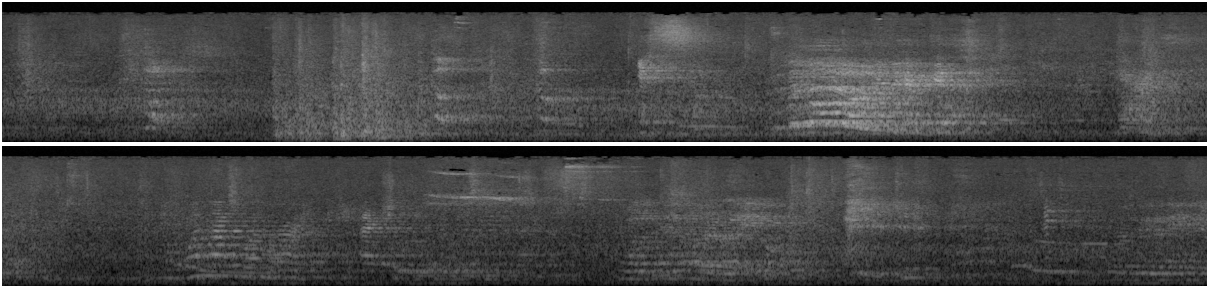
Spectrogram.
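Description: A man calls out encouragement to a dog in a large echoing hall.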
